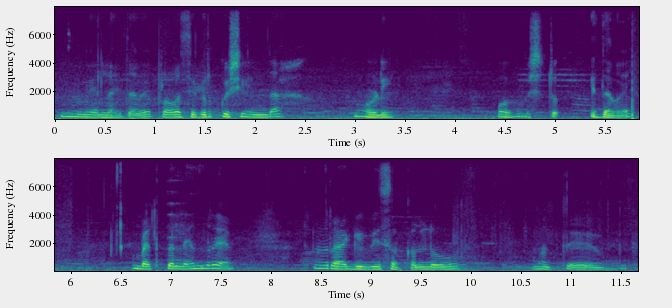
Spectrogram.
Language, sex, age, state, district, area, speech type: Kannada, female, 60+, Karnataka, Chitradurga, rural, spontaneous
